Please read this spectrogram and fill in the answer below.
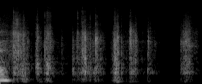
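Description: Plasticky pencil case being handled and pushed into shape: a run of short crinkles and clicks, about five or six of them, the last near the end.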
